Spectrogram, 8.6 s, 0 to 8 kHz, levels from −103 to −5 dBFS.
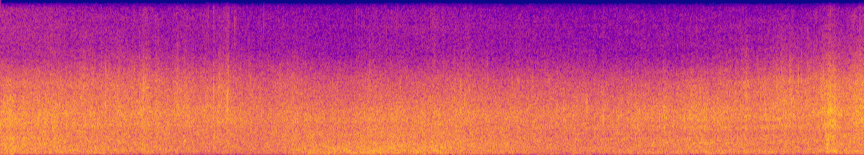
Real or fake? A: real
